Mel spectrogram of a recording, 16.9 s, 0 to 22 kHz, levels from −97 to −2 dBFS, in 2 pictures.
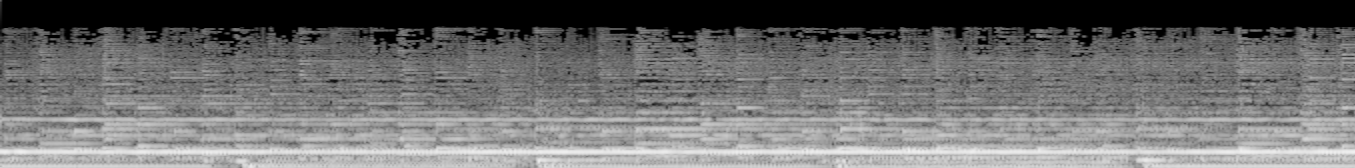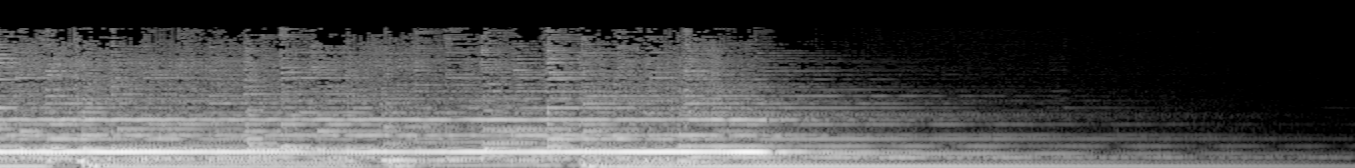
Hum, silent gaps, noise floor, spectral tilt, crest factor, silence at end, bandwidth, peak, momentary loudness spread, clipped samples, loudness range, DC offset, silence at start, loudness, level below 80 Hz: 50 Hz at -35 dBFS; none; -45 dBFS; -6.5 dB/octave; 12 dB; 1.05 s; 11 kHz; -2 dBFS; 9 LU; under 0.1%; 3 LU; under 0.1%; 0 s; -14 LUFS; -24 dBFS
